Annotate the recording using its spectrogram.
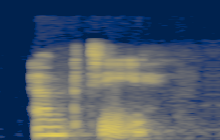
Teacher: people do say empty without actually pronouncing that P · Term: silent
